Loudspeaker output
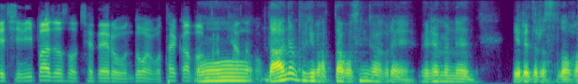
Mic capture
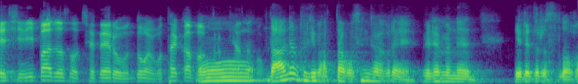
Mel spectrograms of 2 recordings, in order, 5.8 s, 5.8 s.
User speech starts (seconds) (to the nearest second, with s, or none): none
